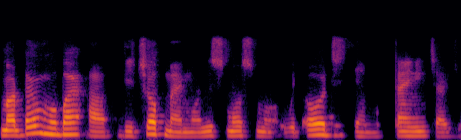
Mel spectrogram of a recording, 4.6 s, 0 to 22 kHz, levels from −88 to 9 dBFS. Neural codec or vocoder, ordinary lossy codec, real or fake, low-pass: codec, 16 kHz, 1 kbps, X-Codec, HuBERT features, trained on balanced general audio; Opus, 24 kbps; fake; 7.2 kHz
